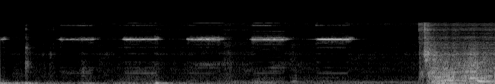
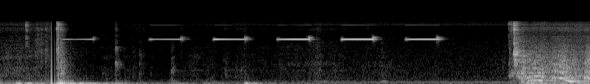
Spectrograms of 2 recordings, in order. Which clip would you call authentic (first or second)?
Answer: second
